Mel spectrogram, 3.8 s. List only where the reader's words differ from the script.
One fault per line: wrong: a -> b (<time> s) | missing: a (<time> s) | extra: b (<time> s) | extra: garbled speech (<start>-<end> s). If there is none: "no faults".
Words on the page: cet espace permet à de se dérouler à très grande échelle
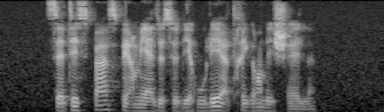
no faults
